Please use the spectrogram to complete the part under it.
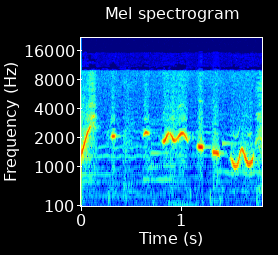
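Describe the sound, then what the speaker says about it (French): A person whistles a bright, lilting melody in short phrases, close and clear, with brief pauses between notes. "il sifflote gaiement"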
